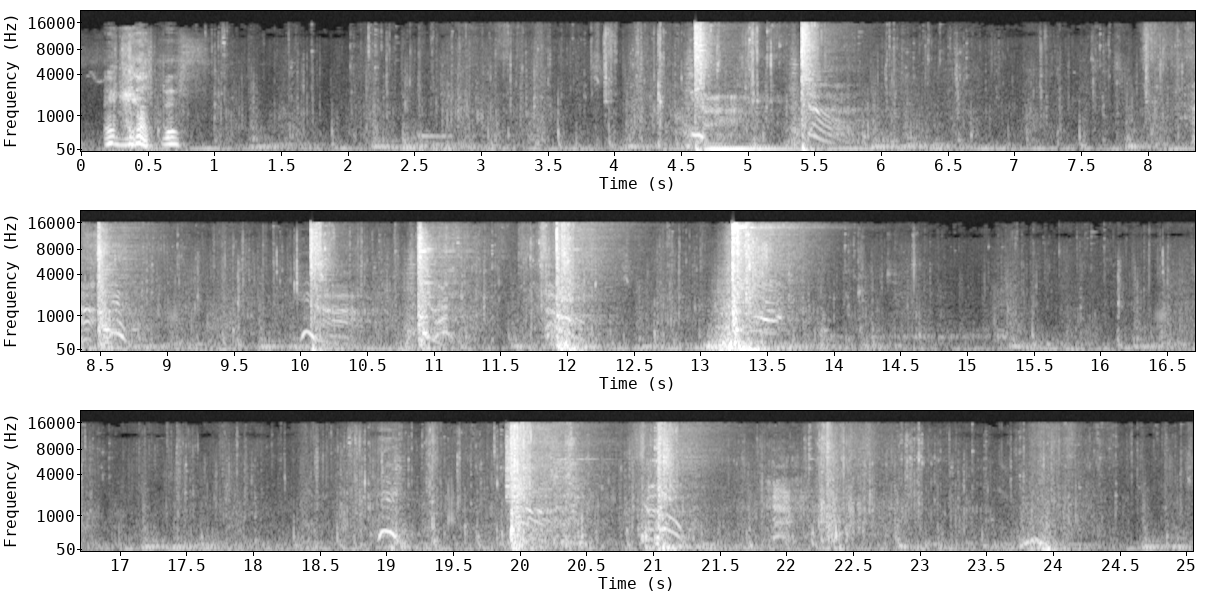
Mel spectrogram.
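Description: Heavy weapons clash and strike with sharp metallic hits.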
